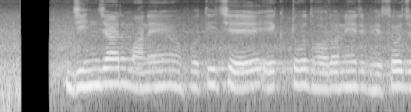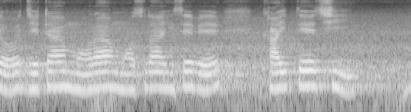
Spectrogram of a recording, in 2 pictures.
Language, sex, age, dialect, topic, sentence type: Bengali, male, 46-50, Western, agriculture, statement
